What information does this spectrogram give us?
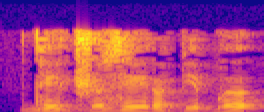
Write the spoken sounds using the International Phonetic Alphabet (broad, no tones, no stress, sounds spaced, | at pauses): d e d͡ʒ œ z e ɾ œ pʲ ɛ b ə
